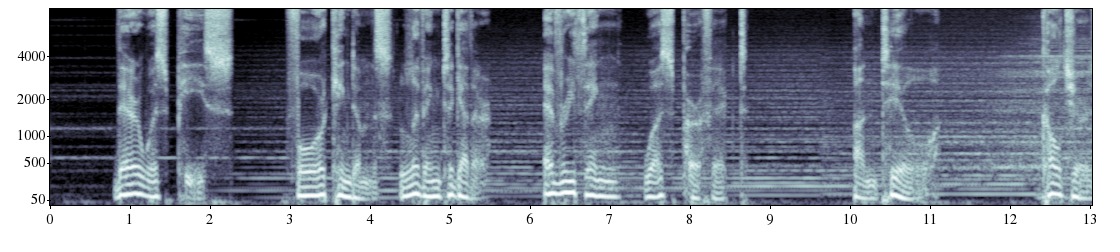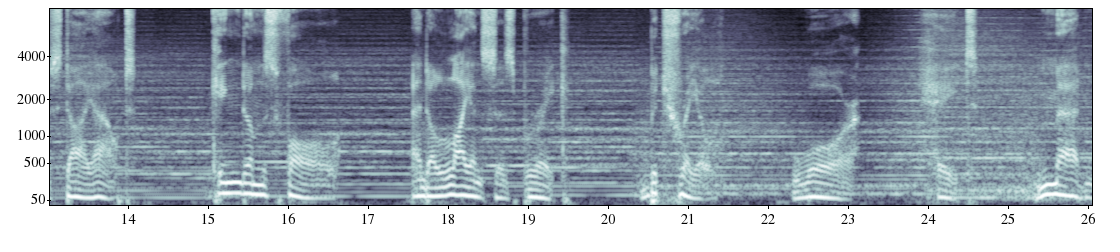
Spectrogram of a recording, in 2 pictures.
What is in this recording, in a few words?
movie trailer voice Fantasy; en-AU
